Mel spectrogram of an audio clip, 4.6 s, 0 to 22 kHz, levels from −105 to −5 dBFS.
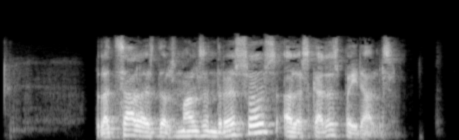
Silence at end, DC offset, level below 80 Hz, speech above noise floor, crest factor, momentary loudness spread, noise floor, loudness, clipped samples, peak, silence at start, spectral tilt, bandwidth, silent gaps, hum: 0.65 s; under 0.1%; -54 dBFS; 49 dB; 14 dB; 8 LU; -63 dBFS; -15 LUFS; under 0.1%; 0 dBFS; 1 s; -5 dB/octave; 7.8 kHz; none; none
